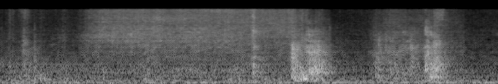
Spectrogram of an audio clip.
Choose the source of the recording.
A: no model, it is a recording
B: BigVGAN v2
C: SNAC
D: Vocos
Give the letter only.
D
